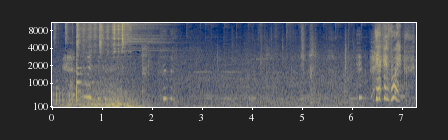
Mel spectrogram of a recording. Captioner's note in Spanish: Sollozos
